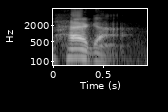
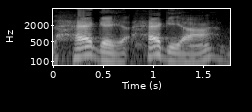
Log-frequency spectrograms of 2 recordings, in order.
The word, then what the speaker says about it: Haggai: The book of Haggai. You may pronounce it Haggai, but it's Haggai.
